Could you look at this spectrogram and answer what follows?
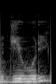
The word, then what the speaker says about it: Ghibli: Y fíjate que Estudio Ghibli, o Ghiburi, como sería la pronunciación correcta según yo, tampoco es como que sea perfecto.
